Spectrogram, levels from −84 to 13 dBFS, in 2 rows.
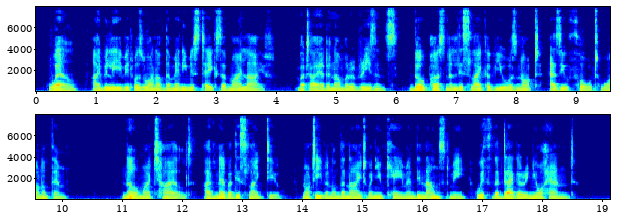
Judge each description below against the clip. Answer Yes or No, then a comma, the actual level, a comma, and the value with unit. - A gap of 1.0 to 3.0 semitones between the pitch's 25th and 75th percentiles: Yes, narrow, 2.5 semitones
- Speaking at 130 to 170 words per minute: No, average, 180 wpm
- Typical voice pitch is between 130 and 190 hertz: Yes, low, 135 Hz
